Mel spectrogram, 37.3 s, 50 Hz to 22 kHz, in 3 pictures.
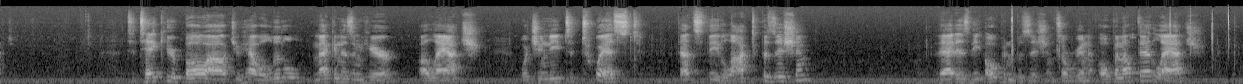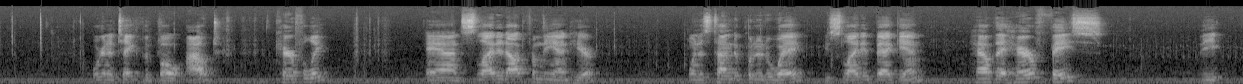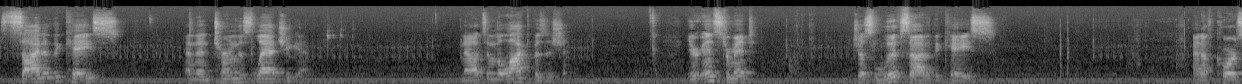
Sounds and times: Speech: 1.3 - 8.2, 9.4 - 12.0, 13.4 - 15.8, 16.7 - 18.4, 19.3 - 23.5, 24.4 - 26.1, 26.7 - 28.0, 29.5 - 30.6, 31.8 - 32.4, 33.4 - 34.9, 36.8 - 37.2.

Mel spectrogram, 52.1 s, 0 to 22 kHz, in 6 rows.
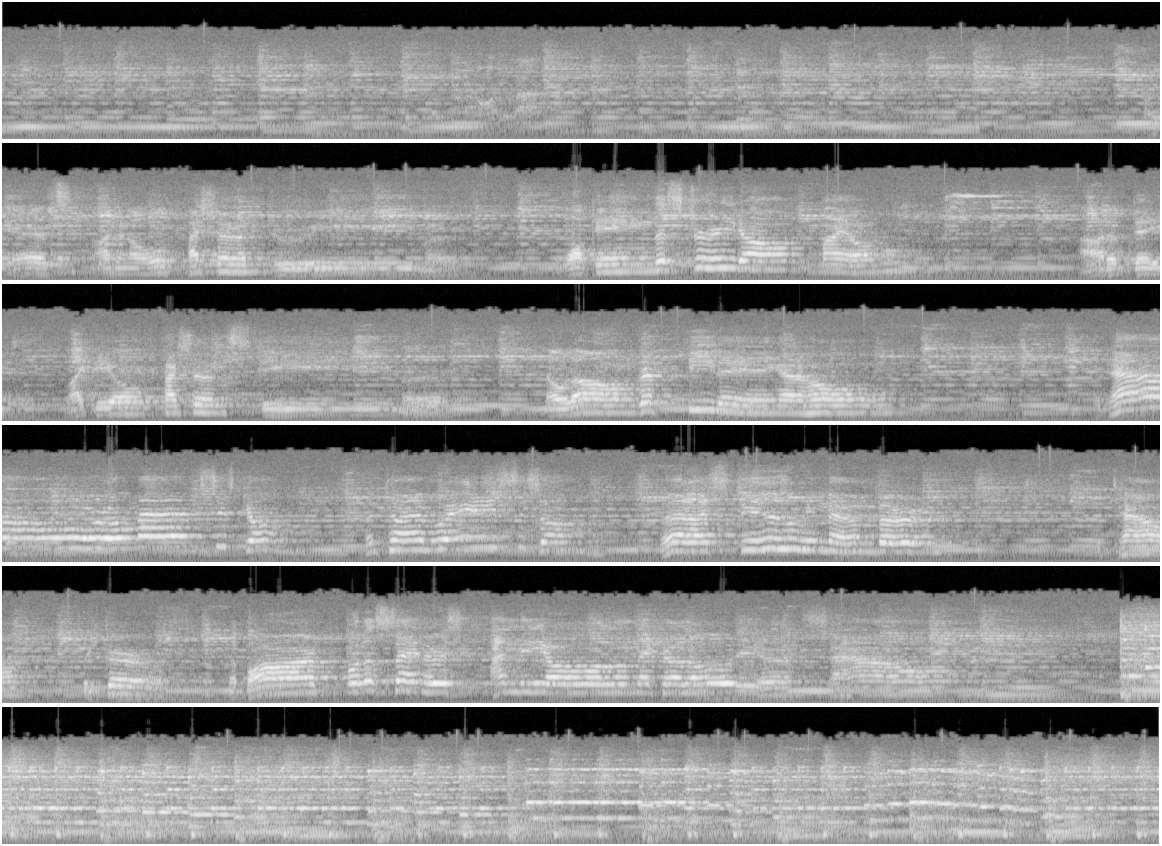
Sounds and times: Music: 0.0 - 52.1.

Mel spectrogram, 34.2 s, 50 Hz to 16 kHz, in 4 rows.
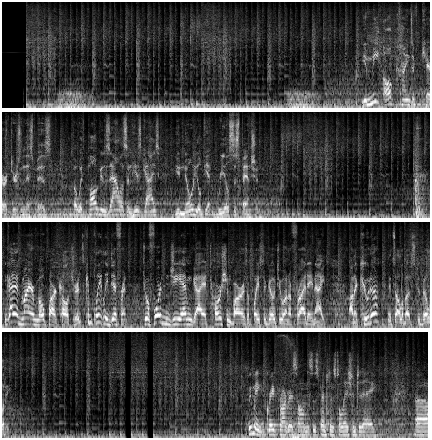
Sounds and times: Music: 0.4 - 34.2
Speech: 7.2 - 13.8, 17.2 - 25.9, 30.5 - 33.2, 33.9 - 34.2.

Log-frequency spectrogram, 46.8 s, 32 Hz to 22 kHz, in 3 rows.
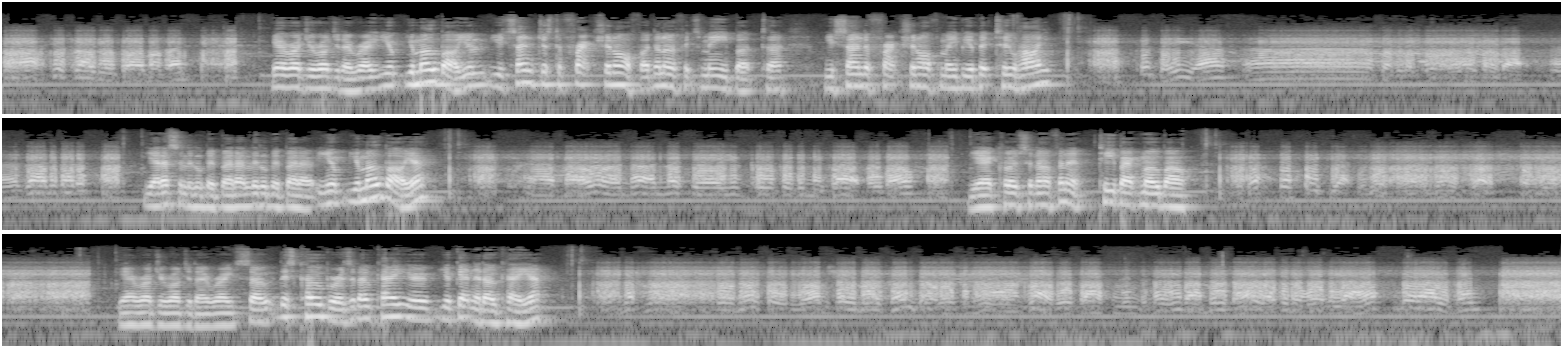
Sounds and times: Speech: 0.0 - 10.6, 11.4 - 20.0, 20.6 - 46.7
Radio: 0.0 - 36.2, 36.9 - 46.7.

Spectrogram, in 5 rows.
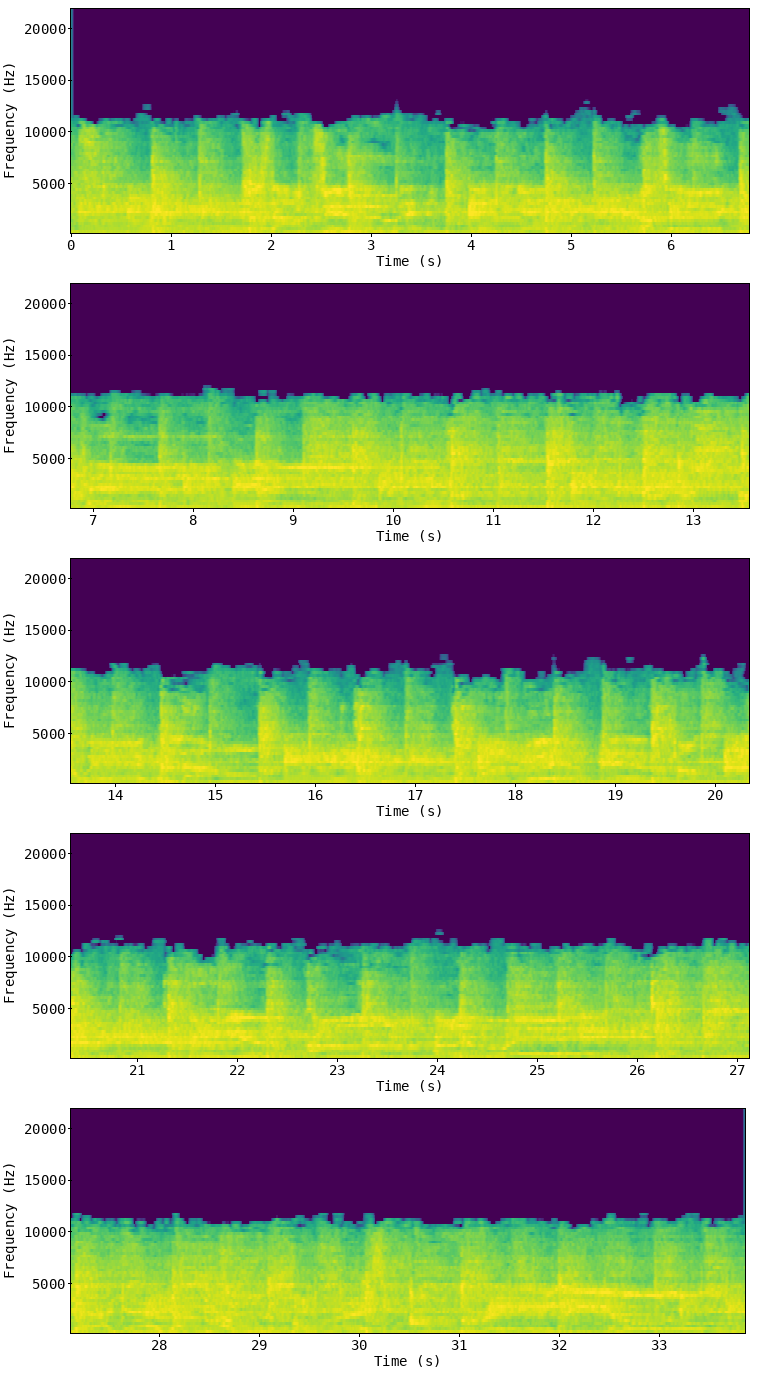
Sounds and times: Music: 0.0 - 33.8.

